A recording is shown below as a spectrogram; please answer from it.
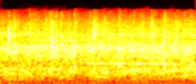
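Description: A boxing crowd of home Ricky Hatton fans applauds Ben Tackie as he leaves the ring, a steady, even wash of clapping that runs without a break.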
